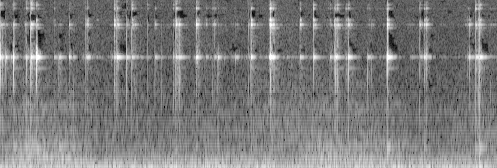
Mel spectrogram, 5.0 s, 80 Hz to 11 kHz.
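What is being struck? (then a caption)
Cut-crystal glass jar. A medium, hollow, empty cut-crystal glass jar is tapped and scratched across its faceted surface with long nails. Quick, irregular clicks and clinks each ring bright and glassy around 3.5 kHz, then die away almost at once, with soft scratchy texture between them.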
